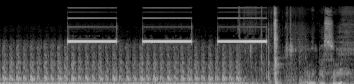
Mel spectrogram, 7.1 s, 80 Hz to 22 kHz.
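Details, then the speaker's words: VW T5 diesel, cold start on a morning after sitting overnight parked level: cranks steadily about five seconds under three long beeps after one glow cycle, never fires; owner suspects fuel system air ingress (injector seals, tandem pump or rail suspected), started after a pause. "12 мая пробуем завестись холодный запуск даём один накал не хохочет пробуем"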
